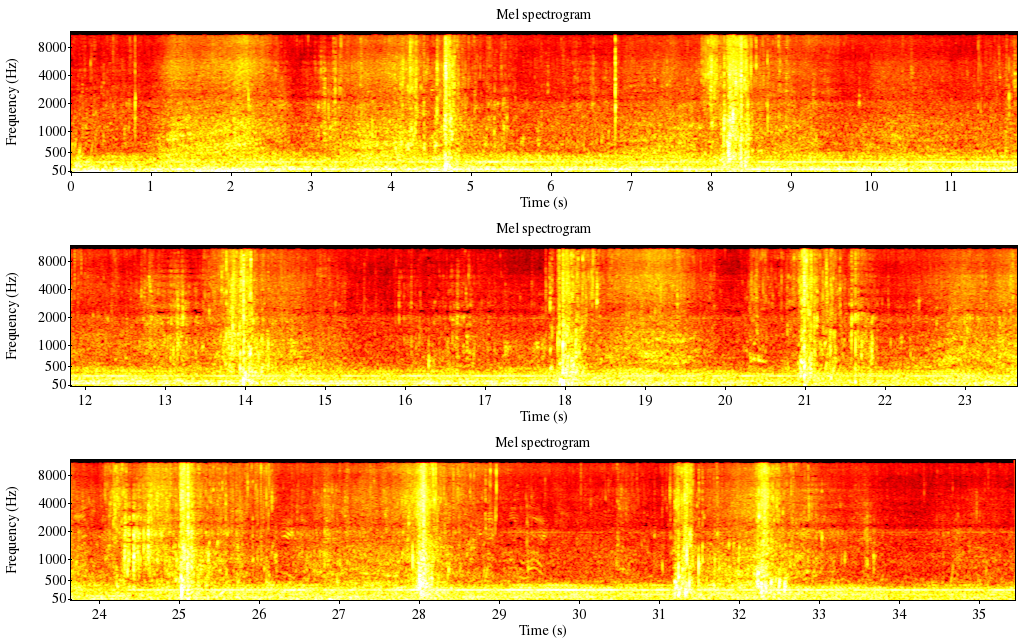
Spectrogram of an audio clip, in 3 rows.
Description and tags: Recording made with a Zoom H1 on a pier in the Hudson River Park, where the river is splashing against the pier. Low drone of a motorized boat in the background, and some pedestrian chatter.
water, field-recording, river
